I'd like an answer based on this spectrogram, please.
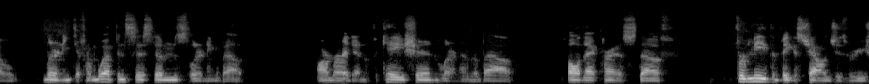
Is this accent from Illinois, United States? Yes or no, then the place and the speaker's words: no; Darby, Pennsylvania, United States; I was born in Darby, Pennsylvania, or it's just outside of Philadelphia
